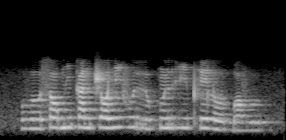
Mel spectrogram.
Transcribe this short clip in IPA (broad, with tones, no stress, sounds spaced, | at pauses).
β oː˨ s ɔ˦ b ĩ˦ k a˦ n t͡ʃ ɔ˦ l i˦ v u˦ r u˨ k ũ˦ r ɣ i˦ pʰ e˦ l oː˨ ɡ͡b ɔ˨ v u˨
